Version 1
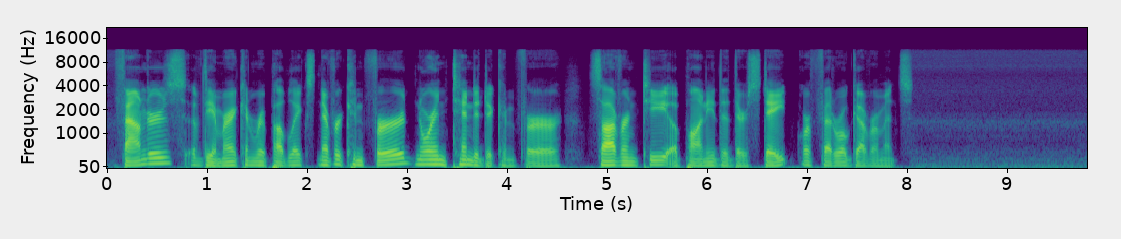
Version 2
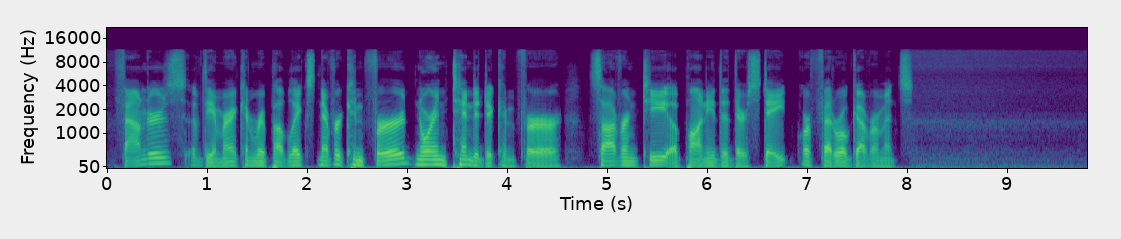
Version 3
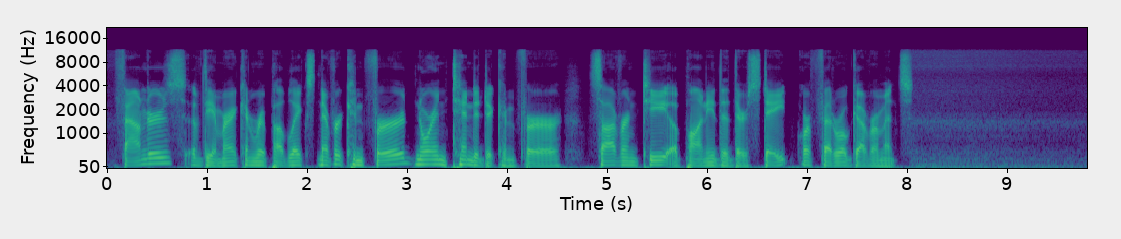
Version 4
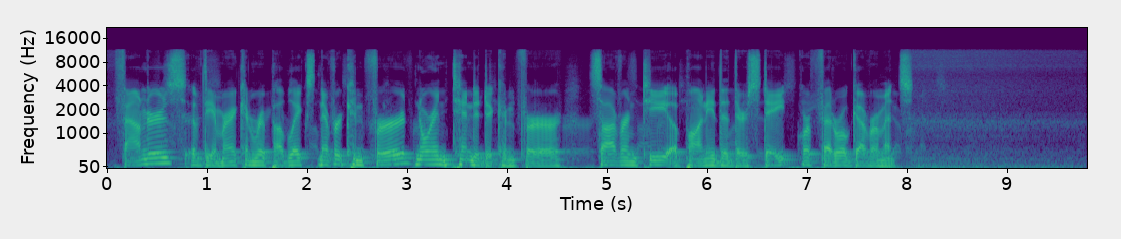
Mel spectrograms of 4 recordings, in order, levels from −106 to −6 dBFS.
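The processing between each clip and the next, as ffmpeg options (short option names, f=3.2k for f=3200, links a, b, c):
-af "bass=f=250:g=-4,treble=f=4k:g=-1,dynaudnorm=f=140:g=17:m=7.5dB,alimiter=limit=-12.5dB:level=0:latency=1:release=182,volume=-6dB"
-af "acompressor=threshold=-32dB:ratio=6"
-filter_complex "[0:a]bandreject=f=60:t=h:w=6,bandreject=f=120:t=h:w=6,bandreject=f=180:t=h:w=6,bandreject=f=240:t=h:w=6,bandreject=f=300:t=h:w=6,bandreject=f=360:t=h:w=6,bandreject=f=420:t=h:w=6,bandreject=f=480:t=h:w=6,alimiter=level_in=7dB:limit=-24dB:level=0:latency=1:release=66,volume=-7dB,asplit=2[a][b];[b]adelay=355.7,volume=-24dB,highshelf=f=4k:g=-8[c];[a][c]amix=inputs=2:normalize=0,volume=3dB"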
